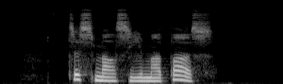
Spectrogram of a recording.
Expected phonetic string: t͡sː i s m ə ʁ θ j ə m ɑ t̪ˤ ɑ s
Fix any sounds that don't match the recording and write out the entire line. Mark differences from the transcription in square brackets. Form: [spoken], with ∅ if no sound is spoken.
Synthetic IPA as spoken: t͡sː [æ] s m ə ʁ [s] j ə m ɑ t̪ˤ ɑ s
